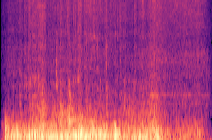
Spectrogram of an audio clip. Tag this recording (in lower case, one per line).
door
home sounds
sliding door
